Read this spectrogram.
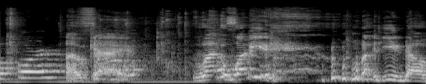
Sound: laughs

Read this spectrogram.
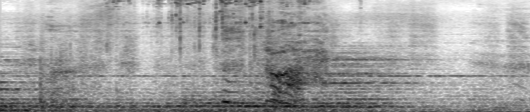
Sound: grunting; chain rattling

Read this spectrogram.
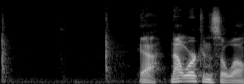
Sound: tapping

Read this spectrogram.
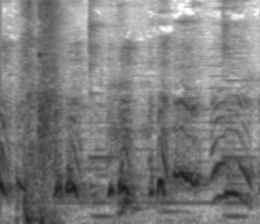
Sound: sneezing

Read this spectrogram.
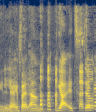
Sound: laughs

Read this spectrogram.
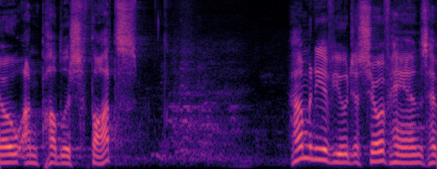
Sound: laughing

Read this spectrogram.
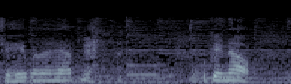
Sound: laughs

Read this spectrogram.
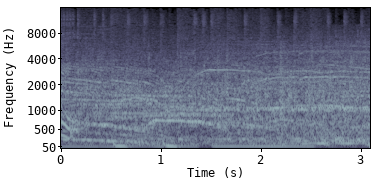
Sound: cheering

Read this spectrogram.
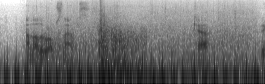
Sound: loud bang

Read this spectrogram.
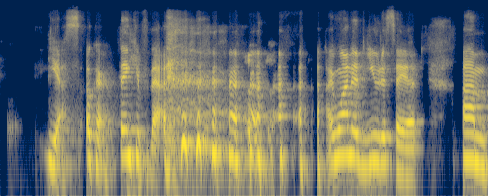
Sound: laughs

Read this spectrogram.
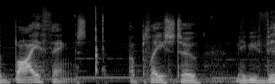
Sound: mouse clicking

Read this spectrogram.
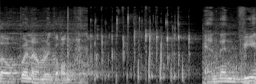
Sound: makes mouth noises

